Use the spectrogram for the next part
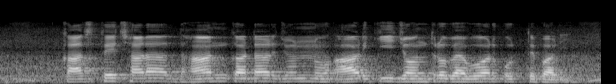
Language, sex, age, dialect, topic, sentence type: Bengali, male, 18-24, Standard Colloquial, agriculture, question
